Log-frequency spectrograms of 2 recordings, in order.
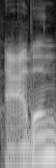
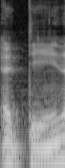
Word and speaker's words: Diene: six uh fire fire i think it's pronounced aden but i've been saying a dean i thought dean was like that the proper pronunciation but regardless the fire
